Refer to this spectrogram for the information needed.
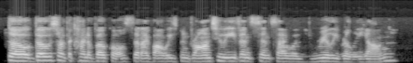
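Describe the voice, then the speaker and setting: This voice keeps a moderate pace with hardly any pauses. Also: woman, fairly low pitch for a woman, fairly even intonation. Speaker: singer-songwriter. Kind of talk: interview. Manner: hesitant, many fillers.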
